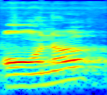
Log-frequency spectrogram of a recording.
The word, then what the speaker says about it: honor: Now, dear students, remember, honor and honorable. Right? H is silent.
